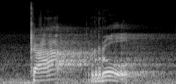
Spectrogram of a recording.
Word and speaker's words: caro: Caro is expensive. Something is expensive, isso é caro. So between vowels, the R sounds like your R.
